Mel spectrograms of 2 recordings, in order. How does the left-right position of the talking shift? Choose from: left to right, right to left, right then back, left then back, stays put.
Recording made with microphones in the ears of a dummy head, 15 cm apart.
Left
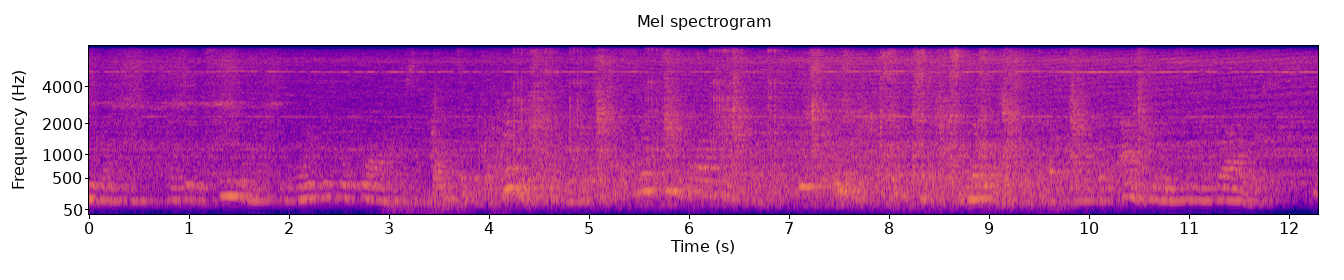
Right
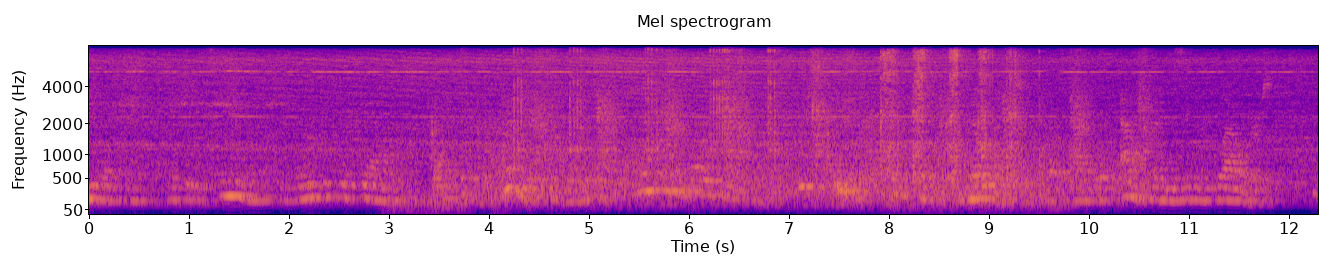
left to right.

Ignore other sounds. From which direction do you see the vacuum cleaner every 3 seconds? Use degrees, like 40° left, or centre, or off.
60° right, 40° right, centre, 40° left.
